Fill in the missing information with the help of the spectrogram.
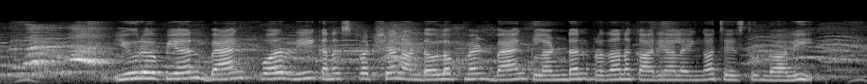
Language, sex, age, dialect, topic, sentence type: Telugu, female, 31-35, Southern, banking, statement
